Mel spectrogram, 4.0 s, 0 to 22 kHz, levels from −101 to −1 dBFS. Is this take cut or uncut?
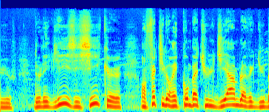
uncut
